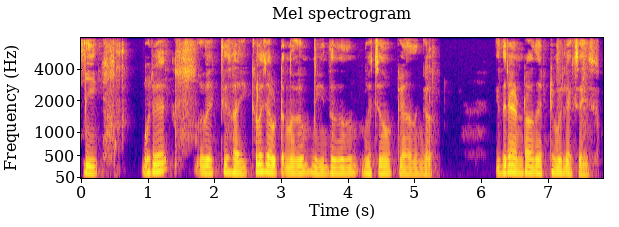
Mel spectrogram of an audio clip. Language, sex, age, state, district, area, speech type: Malayalam, male, 30-45, Kerala, Kasaragod, urban, spontaneous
